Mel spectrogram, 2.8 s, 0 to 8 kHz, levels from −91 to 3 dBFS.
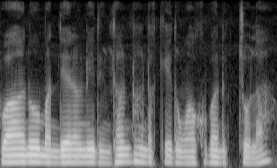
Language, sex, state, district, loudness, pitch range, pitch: Garo, male, Meghalaya, West Garo Hills, -18 LUFS, 105-120 Hz, 115 Hz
